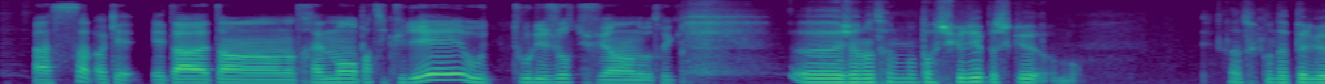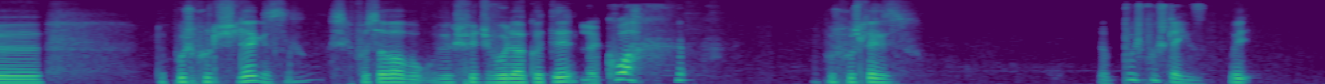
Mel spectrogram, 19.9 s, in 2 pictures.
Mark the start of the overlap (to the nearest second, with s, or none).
none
